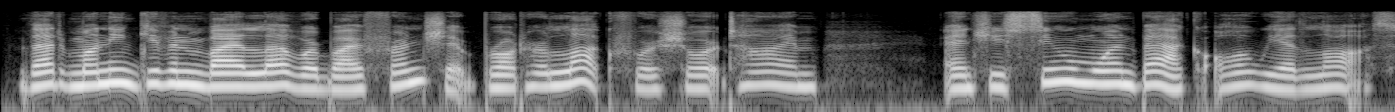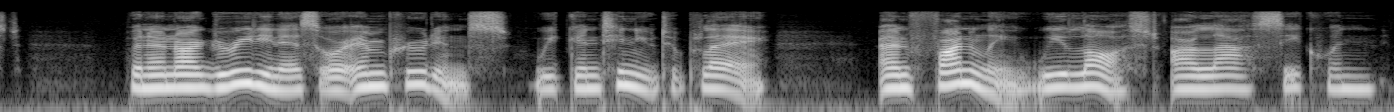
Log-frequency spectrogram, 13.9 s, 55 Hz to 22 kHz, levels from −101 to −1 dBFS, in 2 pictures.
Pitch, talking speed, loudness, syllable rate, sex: 210 Hz, 175 wpm, -18 LUFS, 4.5 syllables/s, female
